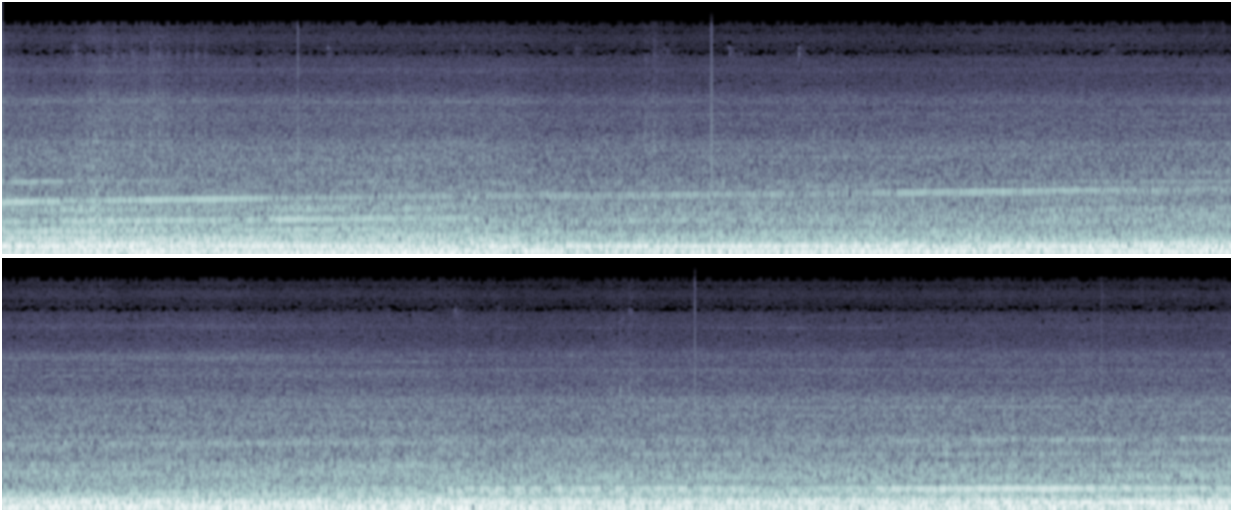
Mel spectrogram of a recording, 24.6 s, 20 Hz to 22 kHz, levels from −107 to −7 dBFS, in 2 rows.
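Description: Dropped buffers (overrun) at 2.96, 7.09, 19.21 and 23.28 s: each is the sound jumping ahead, losing a few milliseconds, roughly 5 to 10 ms. These are likely samples the software failed to collect before the hardware overwrote them, leaving the two sides joined directly with no gap.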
